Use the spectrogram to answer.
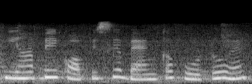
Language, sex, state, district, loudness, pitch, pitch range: Hindi, female, Chhattisgarh, Raipur, -13 LUFS, 285 Hz, 255-310 Hz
